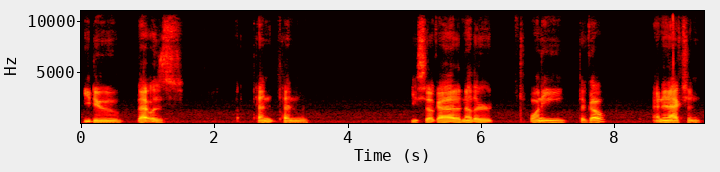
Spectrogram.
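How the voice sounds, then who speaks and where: A man running a tabletop game as game master, calling turns in an easygoing, brisk way. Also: medium pitch, fairly even intonation, no room sound.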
